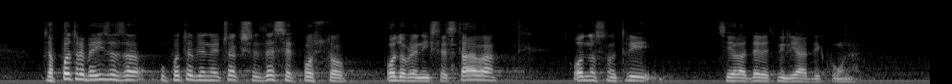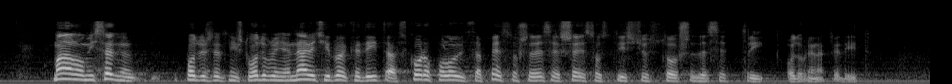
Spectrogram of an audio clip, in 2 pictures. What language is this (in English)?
Croatian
